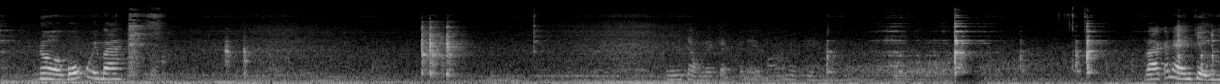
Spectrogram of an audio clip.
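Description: Ceramic plates clink against a hard surface as they are lifted and set down.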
